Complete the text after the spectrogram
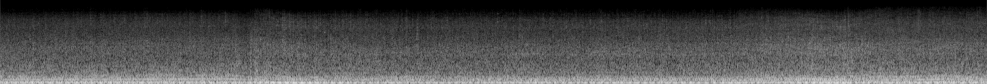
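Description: Tank tracks clatter and squeak over the ground.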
